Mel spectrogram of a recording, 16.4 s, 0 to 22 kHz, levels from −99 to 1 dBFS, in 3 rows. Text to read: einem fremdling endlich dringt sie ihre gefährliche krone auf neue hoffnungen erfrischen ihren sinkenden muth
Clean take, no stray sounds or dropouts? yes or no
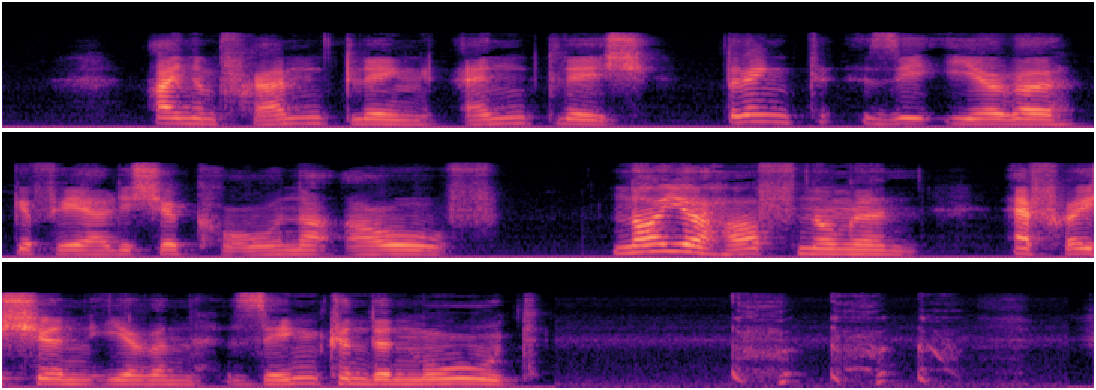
no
